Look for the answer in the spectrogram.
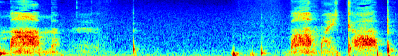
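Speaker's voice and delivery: hushed, voiceless whisper; barely audible wake-up whisper; retold whisper. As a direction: whisper carefully to rouse someone asleep. Cousin quietly waking sleeping mother.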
